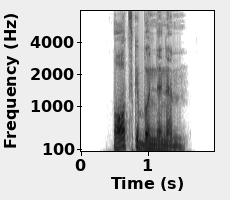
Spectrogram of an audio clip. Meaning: strong dative masculine/neuter singular of ortsgebunden
- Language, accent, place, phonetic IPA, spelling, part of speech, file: German, Germany, Berlin, [ˈɔʁt͡sɡəˌbʊndənəm], ortsgebundenem, adjective, De-ortsgebundenem.ogg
